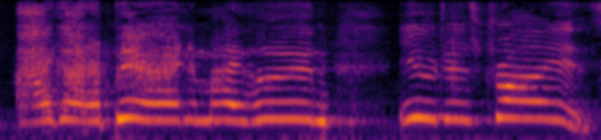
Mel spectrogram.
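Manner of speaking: high, strained-up mock threat; defiant friend. Friend warning a cop off, in high-pitched defiance.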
